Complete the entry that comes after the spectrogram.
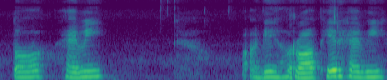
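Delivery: ordinary delivery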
